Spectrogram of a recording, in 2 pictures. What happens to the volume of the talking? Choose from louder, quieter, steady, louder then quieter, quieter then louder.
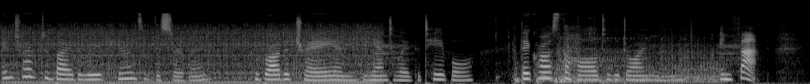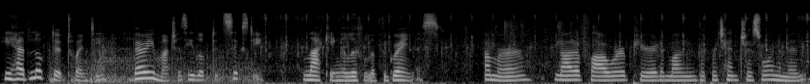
steady.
